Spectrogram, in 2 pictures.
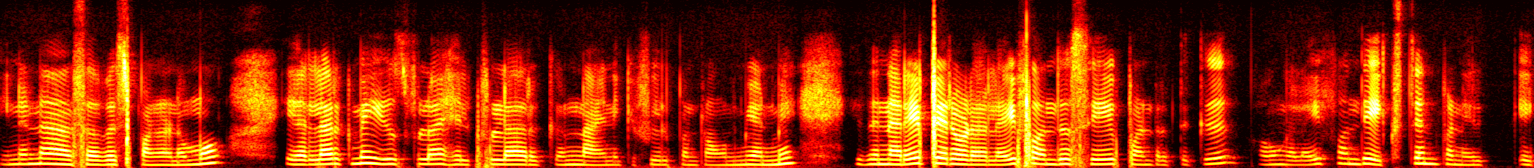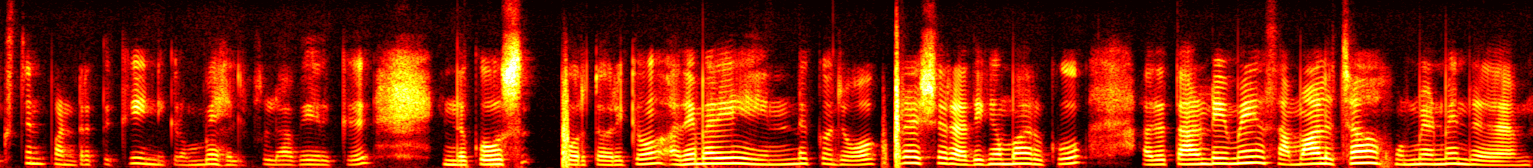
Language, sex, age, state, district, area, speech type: Tamil, female, 18-30, Tamil Nadu, Cuddalore, urban, spontaneous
